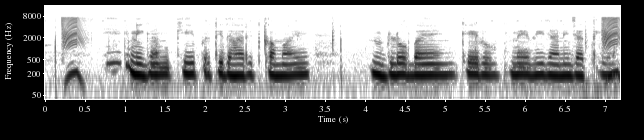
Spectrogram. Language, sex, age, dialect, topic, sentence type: Hindi, female, 18-24, Awadhi Bundeli, banking, statement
